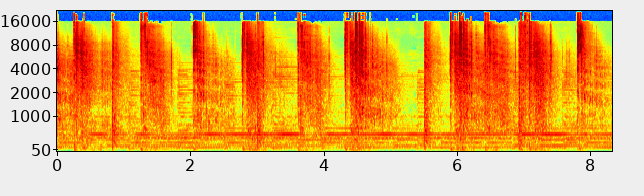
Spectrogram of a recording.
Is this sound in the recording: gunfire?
yes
